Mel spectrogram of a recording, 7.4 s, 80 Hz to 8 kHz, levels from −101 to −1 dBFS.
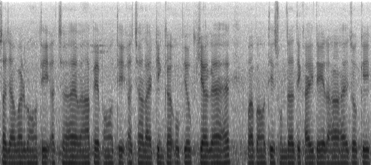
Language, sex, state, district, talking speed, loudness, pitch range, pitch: Hindi, male, Chhattisgarh, Raipur, 210 wpm, -16 LUFS, 115-120 Hz, 115 Hz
